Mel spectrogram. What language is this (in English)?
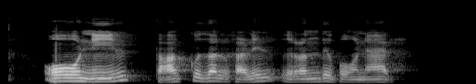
Tamil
